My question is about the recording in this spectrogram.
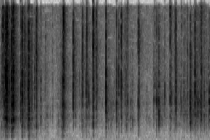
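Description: Clear plastic packet of buttons crinkling as it is handled: a quick run of crackles that thins out after the first half second into scattered crackles.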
